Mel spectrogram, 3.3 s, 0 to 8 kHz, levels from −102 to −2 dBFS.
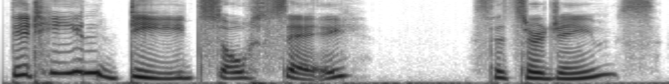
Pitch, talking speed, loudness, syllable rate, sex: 255 Hz, 145 wpm, -18 LUFS, 3.9 syllables/s, female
